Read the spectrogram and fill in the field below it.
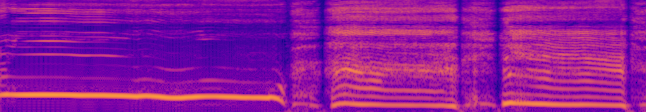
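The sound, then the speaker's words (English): A voice imitates howling gale-force wind: one long, steady wailing tone, then two shorter swooping moans, loud. “Gale force winds howling along.”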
